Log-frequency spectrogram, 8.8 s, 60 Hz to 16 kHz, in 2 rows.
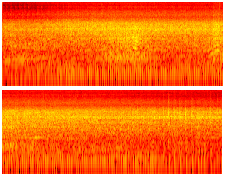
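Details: Rusi 110 motorcycle previously hard starting with no idle, after oil change, tune-up and valve clearance adjustment: small single keeps a steady, even putter at idle without stumbling or dying; apparently now idles properly.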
